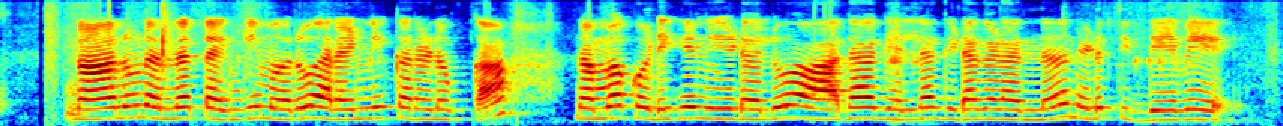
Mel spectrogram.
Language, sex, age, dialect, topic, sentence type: Kannada, female, 56-60, Central, agriculture, statement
